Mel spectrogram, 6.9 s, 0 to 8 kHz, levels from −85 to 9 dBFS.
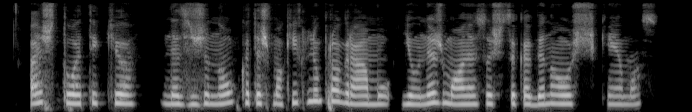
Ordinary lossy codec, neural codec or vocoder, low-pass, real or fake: MP3, 48 kbps; none; 7.2 kHz; real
